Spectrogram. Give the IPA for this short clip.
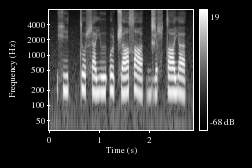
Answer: xitːo ɬajɯʔo ʈ͡ʂasˤa | d͡ʑʌɬtˤɛja

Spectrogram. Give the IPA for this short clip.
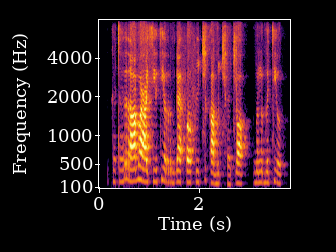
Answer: kɛ̤tɛ̤ rɑ ɡɒʕisʲutʲɒ rṳ ɗæfʌ fit͡ɕəkɑ ɡʊt͡ɕʰɛ̤t͡ɕɒ | ɡʌnʊɡə tʲʊ

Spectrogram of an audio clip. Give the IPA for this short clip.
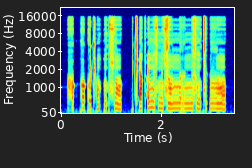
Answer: hɔkːɔ kot͡ʃʼõpːõcçõ | t͡ʃʼe qʼiɲɔçɲõçzõ nːornːiɬĩc | lːõ

